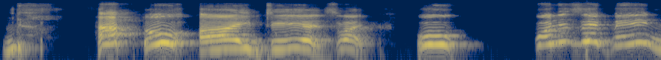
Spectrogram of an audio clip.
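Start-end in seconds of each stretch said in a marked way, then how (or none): 0.0-2.1 high, drawn-out words with a laugh; amused bafflement. Real, not acted. Recalls being totally baffled. 2.8-4.4 very high-pitched incredulous question; mock bafflement. Acts out her old bafflement.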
